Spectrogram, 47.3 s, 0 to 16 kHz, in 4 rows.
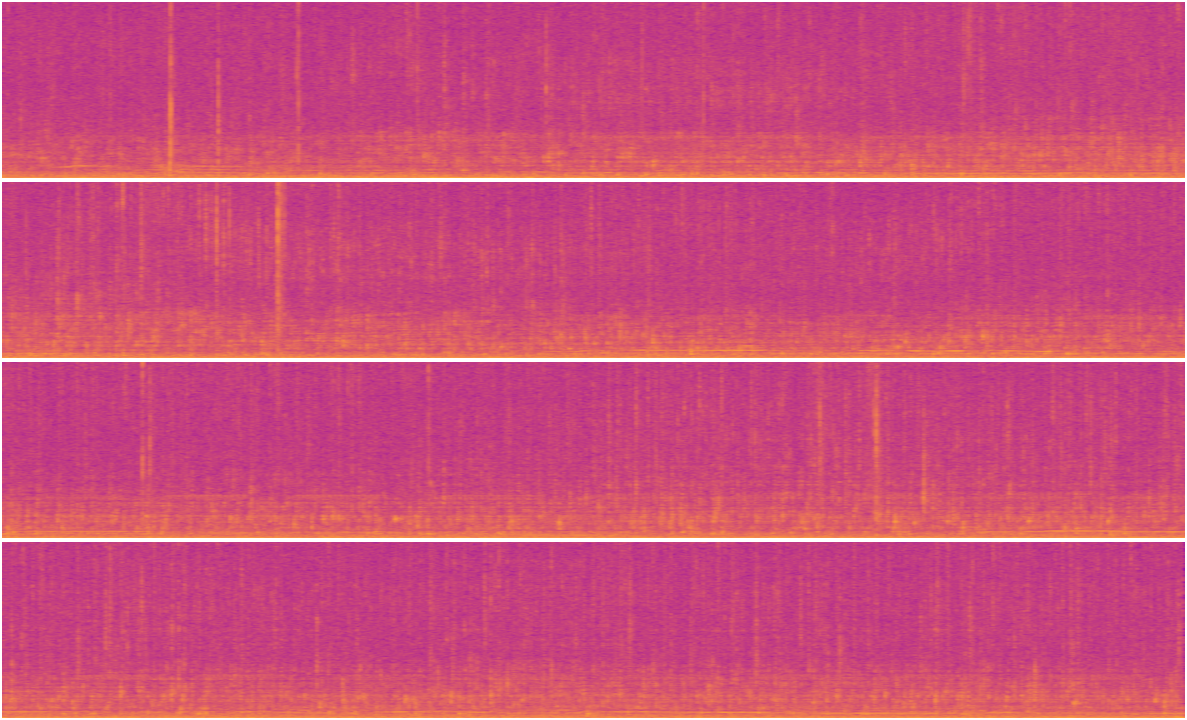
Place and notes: {"title": "Kensington, Johannesburg, South Africa - Fire and Water...", "date": "2010-09-04 18:38:00", "description": "A quiet private garden in Kensington suburb of Johannesburg, a fountain, a charcoal fire, and a distant evening call for prayer from a mosque…", "latitude": "-26.20", "longitude": "28.08", "altitude": "1766", "timezone": "GMT+1"}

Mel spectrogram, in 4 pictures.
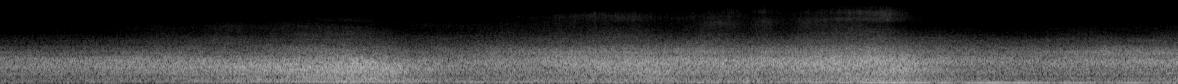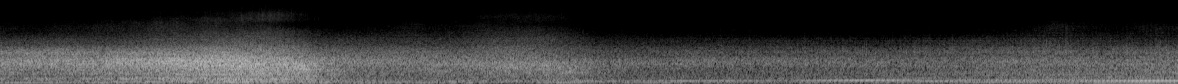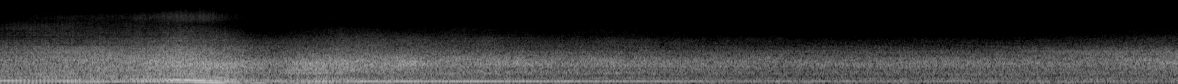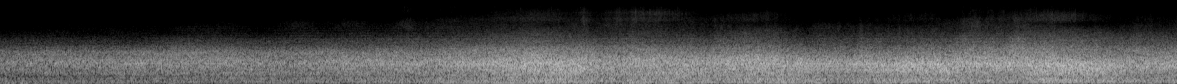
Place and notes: {"title": "Radargatan, Uppsala, Švédsko - pedestrian bridge over highway, Uppsala", "date": "2020-01-26 15:59:00", "description": "gray sounds of cars passing below. very mediocre.\nrecorded with H2n, 2CH, handheld", "latitude": "59.88", "longitude": "17.62", "altitude": "21", "timezone": "Europe/Stockholm"}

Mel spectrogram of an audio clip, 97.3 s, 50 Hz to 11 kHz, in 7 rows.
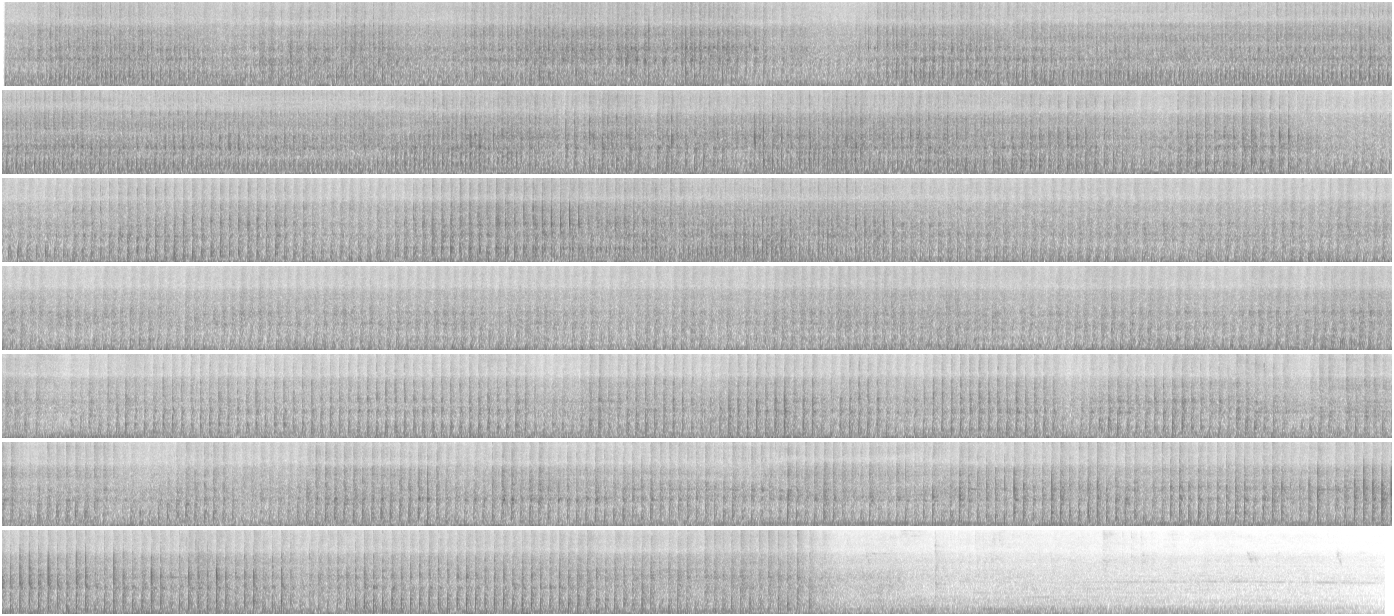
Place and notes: {"title": "yokohama, street construction", "date": "2011-06-29 20:56:00", "description": "A group of street workers doing some construction on one of the main roads in the middle of the day while 35 degree celsius.\ninternational city scapes - social ambiences and topographic field recordings", "latitude": "35.45", "longitude": "139.64", "altitude": "9", "timezone": "Asia/Tokyo"}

